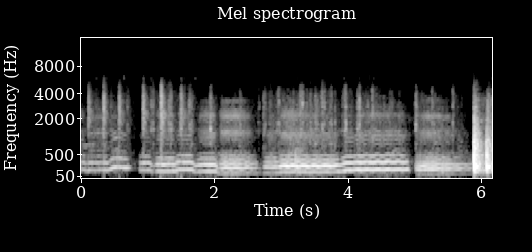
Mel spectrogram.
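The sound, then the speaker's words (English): Rapid typewriter keystrokes click along steadily, fairly loud, as a man types a play manuscript on a borrowed typewriter in a friend's office, mixed with a sustained melodic tune as he hums the chorus of a song, with a brief pause near the end before a sharper burst. “One day, while sitting in the office of a friend, borrowing the use of a typewriter to type a play manuscript,”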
